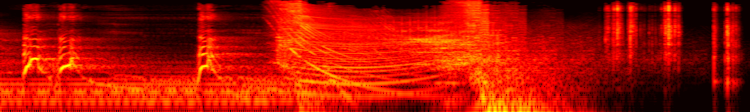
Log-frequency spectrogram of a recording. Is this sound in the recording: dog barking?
yes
